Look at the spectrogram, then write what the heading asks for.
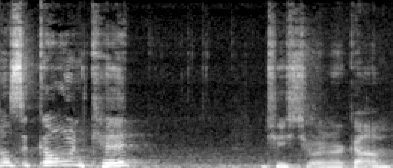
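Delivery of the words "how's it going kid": put-on higher-pitched Jersey accent. Retelling Dottie greeting the speaker at the counter, in her Jersey accent. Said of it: "Dottie's like in her Jersey accent".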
